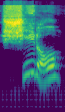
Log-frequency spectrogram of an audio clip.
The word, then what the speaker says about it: Sheetle: It's pronounced Sheetle, rhymes with needle.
